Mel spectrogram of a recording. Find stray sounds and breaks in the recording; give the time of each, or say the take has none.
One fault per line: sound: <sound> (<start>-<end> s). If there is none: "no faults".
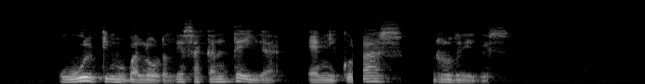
sound: dropout (3.5-3.6 s)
